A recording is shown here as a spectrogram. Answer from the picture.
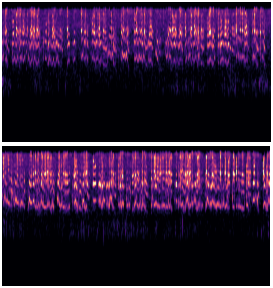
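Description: Many small birds chirping and twittering at once: a dense, steady chorus of short high chirps with no pauses.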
